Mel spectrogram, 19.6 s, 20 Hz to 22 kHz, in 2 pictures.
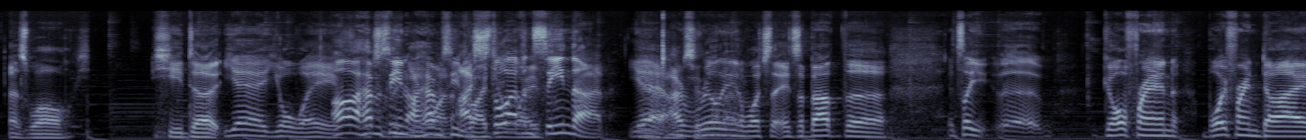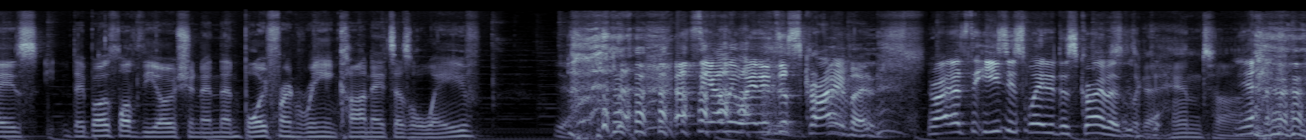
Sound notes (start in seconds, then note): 14.0 laughs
